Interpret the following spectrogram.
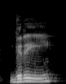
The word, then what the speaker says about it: Gris: It's pronounced Gris. Gris. It's a Spanish word.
